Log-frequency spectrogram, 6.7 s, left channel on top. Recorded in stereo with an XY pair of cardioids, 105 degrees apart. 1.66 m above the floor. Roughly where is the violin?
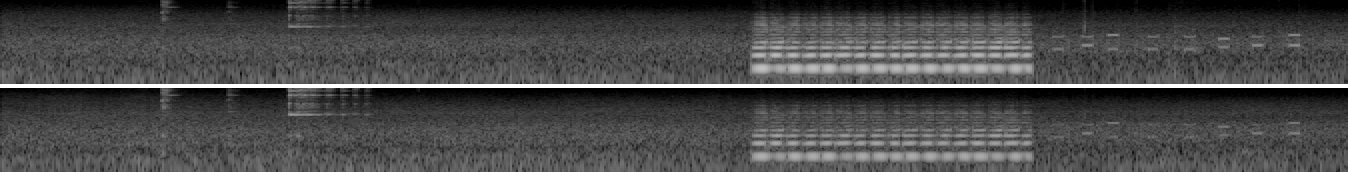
Ahead left.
